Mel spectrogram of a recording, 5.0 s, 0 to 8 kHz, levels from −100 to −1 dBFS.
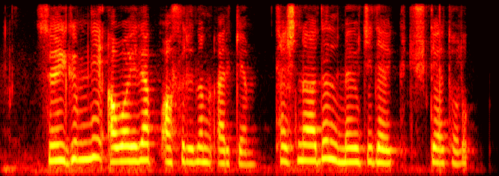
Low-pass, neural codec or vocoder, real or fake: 7.2 kHz; codec, 16 kHz in and 24 kHz out, 2.2 kbps, FireRedTTS-2 codec; fake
